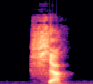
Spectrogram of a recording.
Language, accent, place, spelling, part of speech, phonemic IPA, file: French, France, Lyon, fia, verb, /fja/, LL-Q150 (fra)-fia.wav
- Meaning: third-person singular past historic of fier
